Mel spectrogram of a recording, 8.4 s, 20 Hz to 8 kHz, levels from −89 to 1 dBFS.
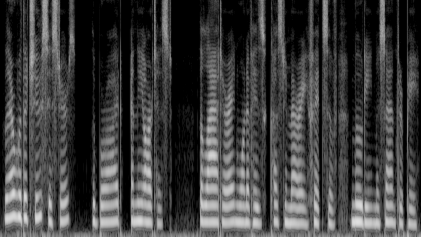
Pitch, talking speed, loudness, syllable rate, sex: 215 Hz, 140 wpm, -20 LUFS, 5.0 syllables/s, female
